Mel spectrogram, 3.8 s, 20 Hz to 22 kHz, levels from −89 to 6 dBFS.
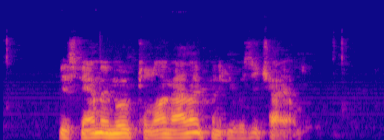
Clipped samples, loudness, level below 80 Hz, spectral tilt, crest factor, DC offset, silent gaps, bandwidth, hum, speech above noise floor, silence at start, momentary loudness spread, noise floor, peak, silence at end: under 0.1%; -17 LUFS; -56 dBFS; -8 dB/octave; 16 dB; under 0.1%; none; 7 kHz; none; 50 dB; 0.6 s; 14 LU; -67 dBFS; -2 dBFS; 0.85 s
